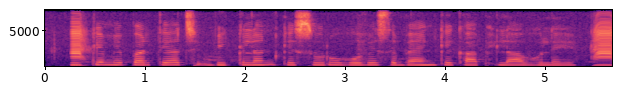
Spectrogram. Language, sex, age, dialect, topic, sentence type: Magahi, female, 18-24, Central/Standard, agriculture, statement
